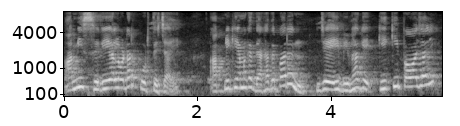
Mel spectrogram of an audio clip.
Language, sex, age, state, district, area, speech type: Bengali, female, 60+, West Bengal, Paschim Medinipur, rural, read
